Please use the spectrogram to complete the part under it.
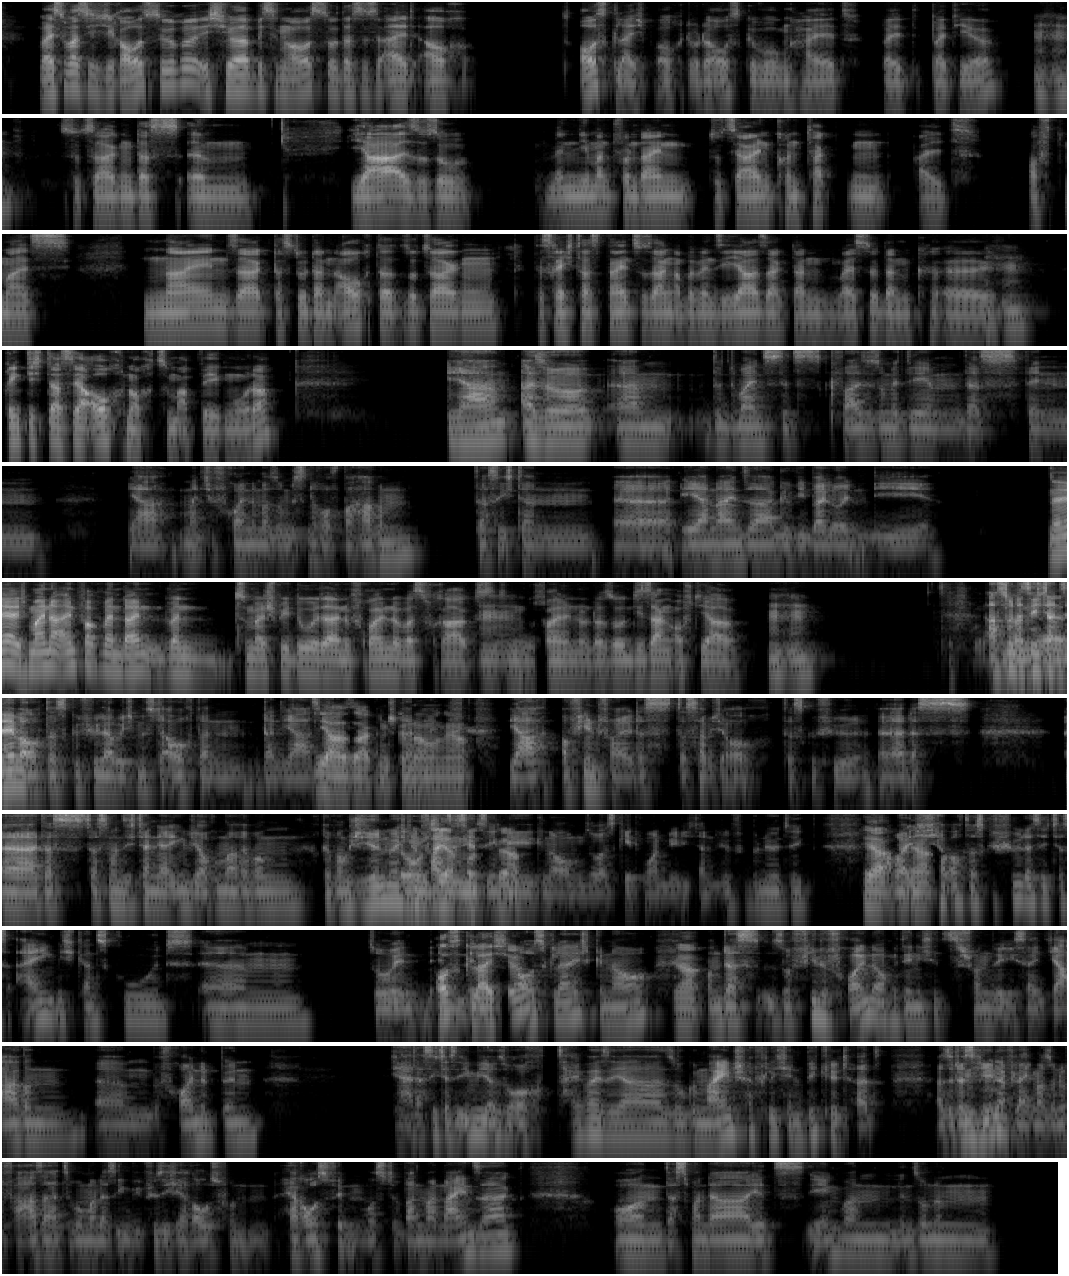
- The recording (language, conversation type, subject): German, podcast, Wann sagst du bewusst nein, und warum?
- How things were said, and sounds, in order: "herausfinden-" said as "herausfunden"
